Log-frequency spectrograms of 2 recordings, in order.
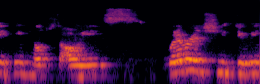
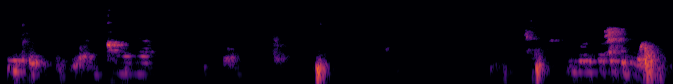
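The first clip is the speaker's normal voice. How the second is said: pet-talk praise; 13 semitones higher, 10 dB quieter than usual. Real, not acted.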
